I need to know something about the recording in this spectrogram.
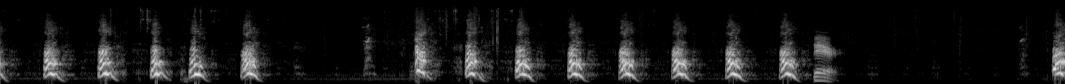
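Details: Pet dog barking in two rapid series of sharp, evenly spaced barks, about two per second, pausing briefly between runs; one longer drawn-out howl-like bark ends the second series, with a single bark after silence.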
